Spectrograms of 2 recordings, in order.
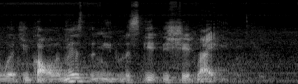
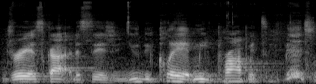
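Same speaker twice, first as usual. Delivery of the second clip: normal talking voice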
